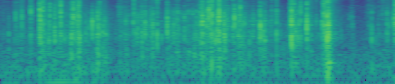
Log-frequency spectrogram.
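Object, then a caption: Plastic poly mailer envelope. Fingertips touch and scratch along the edges of a filled white Amazon plastic poly mailer lying on a table, making crinkling sounds. Bright, dry crackles and rustles come in irregular bursts with almost no low end, and each sound stops abruptly. Quiet rustling fills the gaps between the louder crinkles.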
